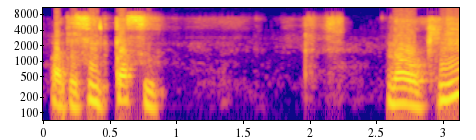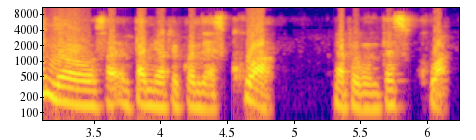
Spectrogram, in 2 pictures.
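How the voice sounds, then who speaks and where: A man teaching French in on a live stream, reading viewers' comments and saying French examples slowly. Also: mid-range voice, warm tone, husky. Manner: reads viewers' chat, thanks them for gifts, spells French slowly. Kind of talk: live-streamed language lesson.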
